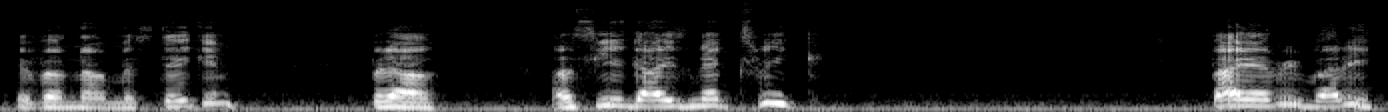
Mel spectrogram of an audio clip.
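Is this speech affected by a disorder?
Yes: cerebral palsy.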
